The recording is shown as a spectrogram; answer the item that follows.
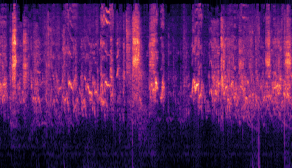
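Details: Two male Australian budgerigars chattering with dense, scratchy high chirps and squawks, bursts of warbling broken by brief pauses and a few sharp clicks.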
